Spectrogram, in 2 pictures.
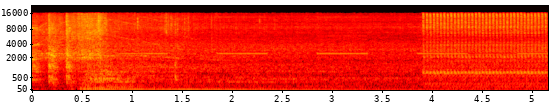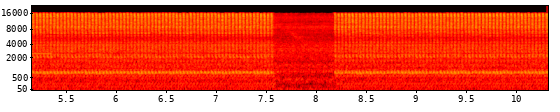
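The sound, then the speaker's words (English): A car engine cranks and turns over, then settles into a steady idle; partway through, a sustained high whine or tone joins the running engine and continues to the end. “All right, so just to give you a little idea of what I get to experience every time I start my car, listen to this.”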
